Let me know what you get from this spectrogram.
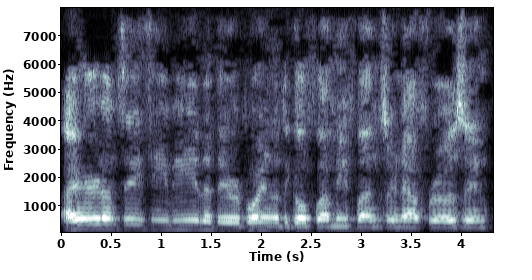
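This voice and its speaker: A man from Canada calls into a live voice chat and speaks earnestly. His voice is mellow and mid-pitched. The audio is muffled and lo-fi. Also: little pitch movement, a little fast. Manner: earnest, heartfelt. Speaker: caller.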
